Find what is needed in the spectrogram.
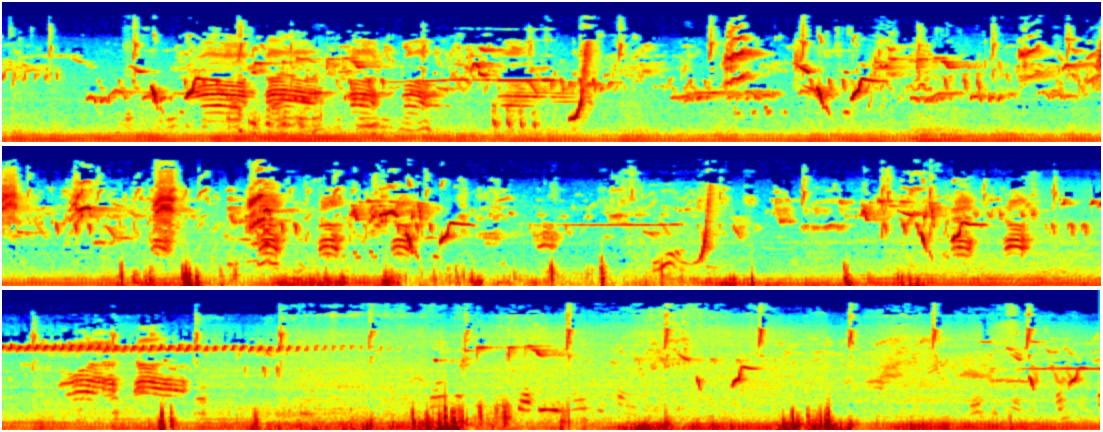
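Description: Noisy miners calling: a busy run of short chirps and harsh squawks, with a high, steady trill about three-quarters of the way through. A low steady hum runs underneath.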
